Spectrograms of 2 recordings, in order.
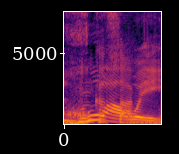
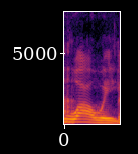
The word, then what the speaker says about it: Huawei: Huawei. – Tá. – Huawei.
